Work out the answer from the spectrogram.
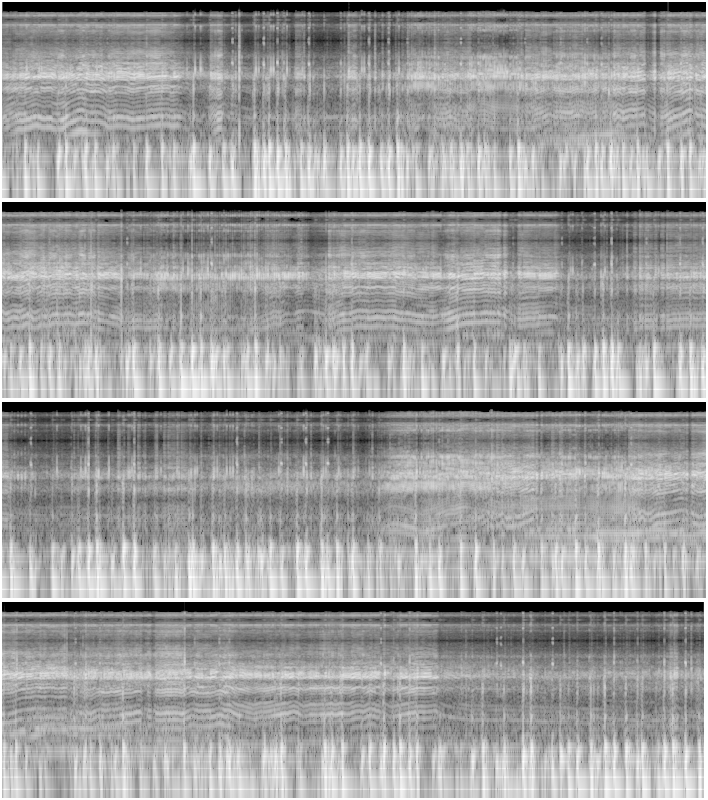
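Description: Motocross bike engine revving up and down hard as it tows a skier on snow, its pitch rising and falling with throttle and gear changes, under heavy wind buffeting on the microphone.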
